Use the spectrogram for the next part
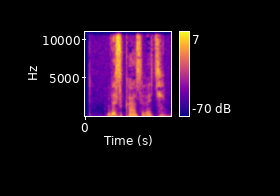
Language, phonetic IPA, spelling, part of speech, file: Russian, [vɨˈskazɨvətʲ], высказывать, verb, Ru-высказывать.ogg
- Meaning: to express (oneself), to say, to tell, to pronounce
